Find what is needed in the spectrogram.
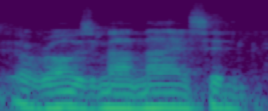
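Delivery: ordinary talk, nothing marked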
